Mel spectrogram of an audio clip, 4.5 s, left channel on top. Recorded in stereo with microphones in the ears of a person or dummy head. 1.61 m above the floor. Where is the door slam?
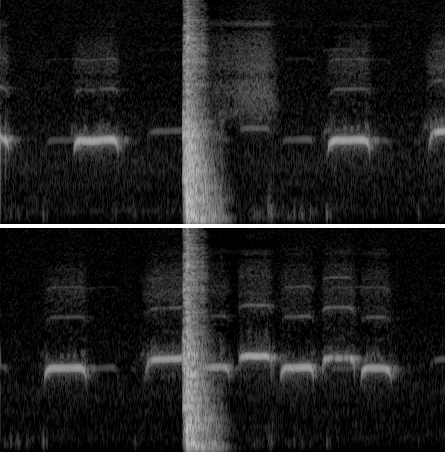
Centre (ahead or behind), 1.0 m.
